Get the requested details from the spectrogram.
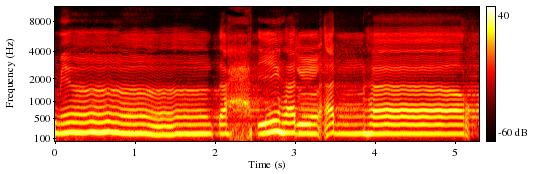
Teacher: Nun mati bertemu ha, hukumnya izhar, jadi dibaca jelas.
